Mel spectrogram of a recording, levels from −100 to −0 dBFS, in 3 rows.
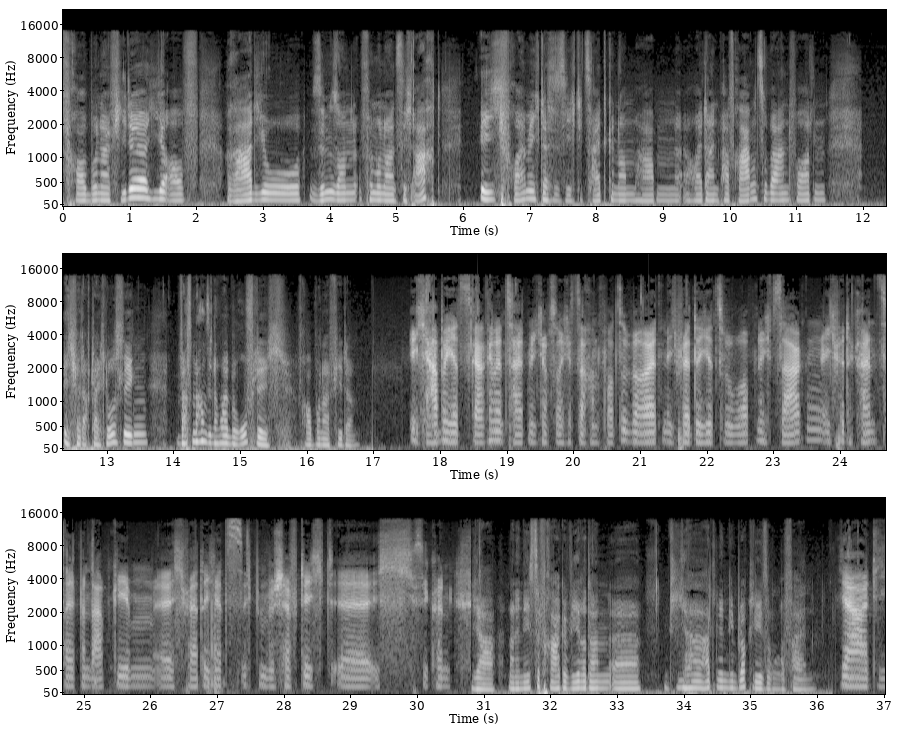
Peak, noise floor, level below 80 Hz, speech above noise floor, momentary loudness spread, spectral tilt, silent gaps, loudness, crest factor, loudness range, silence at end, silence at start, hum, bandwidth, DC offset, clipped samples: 0 dBFS; -56 dBFS; -40 dBFS; 32 dB; 15 LU; -4 dB/octave; none; -23 LUFS; 24 dB; 8 LU; 0 s; 0 s; none; 14 kHz; under 0.1%; under 0.1%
